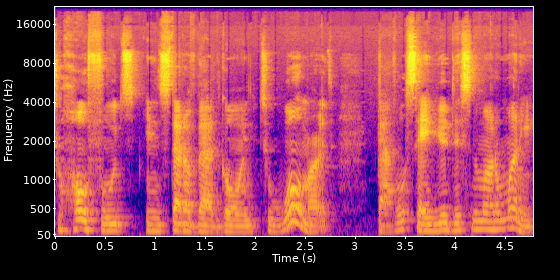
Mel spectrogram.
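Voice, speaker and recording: A man speaks with a non-native accent at a moderate pace. His medium pitch has ordinary variation. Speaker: personal finance YouTuber. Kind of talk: casual talk to camera.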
